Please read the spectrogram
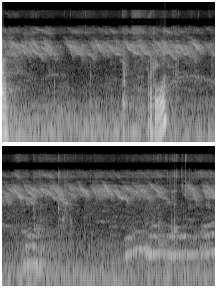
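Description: Free-range village chickens (ayam kampung) clucking, over a steady run of short, high, falling chirps.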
